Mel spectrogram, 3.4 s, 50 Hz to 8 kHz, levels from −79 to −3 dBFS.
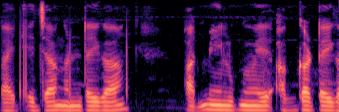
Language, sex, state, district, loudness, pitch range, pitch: Wancho, male, Arunachal Pradesh, Longding, -21 LUFS, 110-115 Hz, 110 Hz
